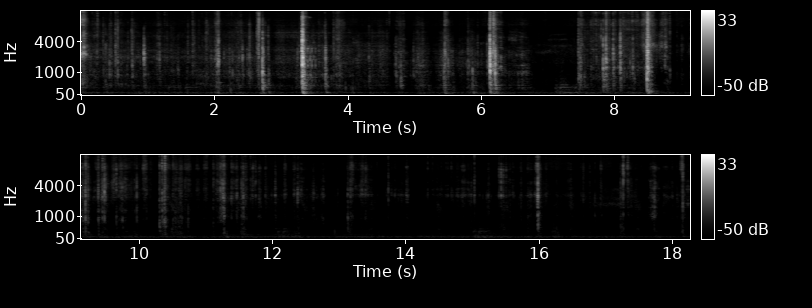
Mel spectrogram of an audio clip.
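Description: Cricut Cuddlebug manual die-cutting machine cranked to roll the die, paper and plates back through its rollers for a second pass on an intricate die. It gives a run of sharp clicks and crackles over the first several seconds, then only a few scattered light ticks.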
